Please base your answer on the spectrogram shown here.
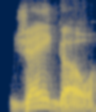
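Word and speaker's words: Jagoe: to make a correction my supervisor in owensboro kentucky says it's pronounced jaygo homes presents the owensboro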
